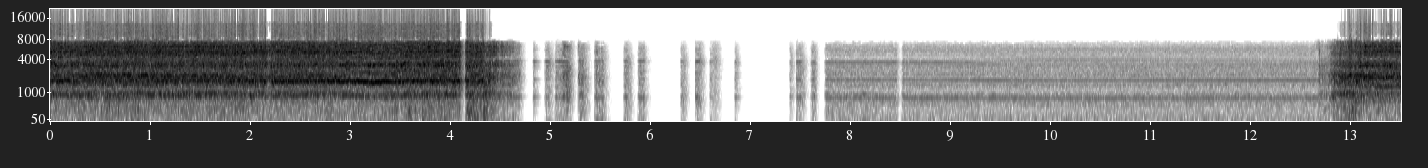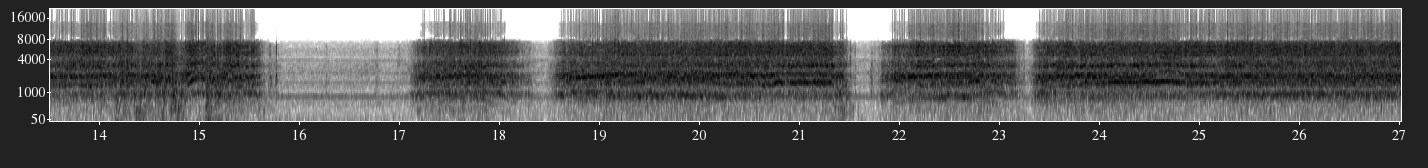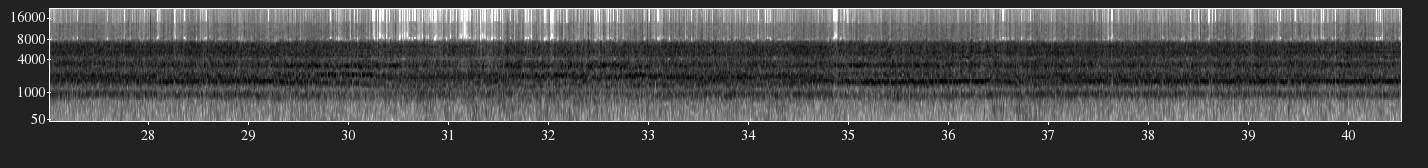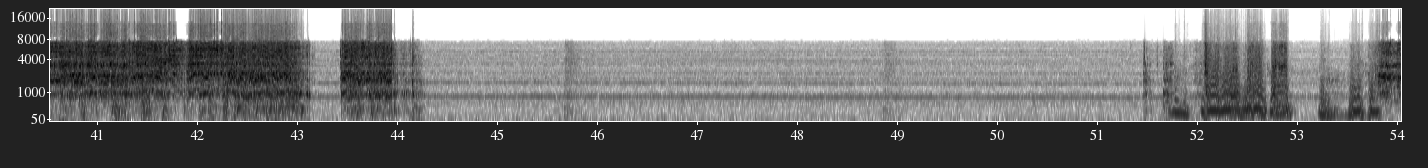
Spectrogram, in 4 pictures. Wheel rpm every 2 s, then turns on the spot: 230, 220, 30, 0, 0, 0, 90, 130, 60, 150, 160, 140, 210, 220, 210, 170, 180, 220, 220, 230, 220, 120, 0, 0, 0, 0, 30.
none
